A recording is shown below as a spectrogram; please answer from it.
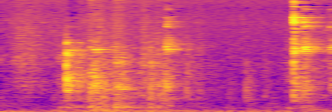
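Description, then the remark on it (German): Drinking glasses and cups clink and knock together as they are handled while a vessel is chosen, a few bright, ringing taps at irregular moments over a low background rumble, with no one speaking. “Also wir haben hier verschiedene Gläser und Tassen.”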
